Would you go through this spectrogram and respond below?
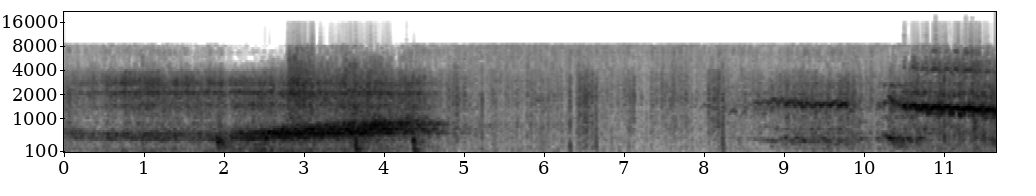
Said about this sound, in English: All right, men, hold up. This is the base of the mountain. Hey, look, Tex. Moccasin's horse, Rainbow, stopped at this spot.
